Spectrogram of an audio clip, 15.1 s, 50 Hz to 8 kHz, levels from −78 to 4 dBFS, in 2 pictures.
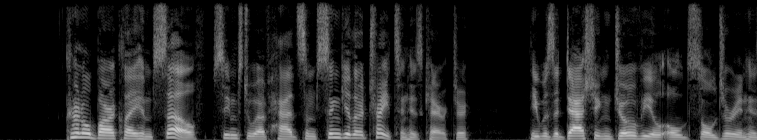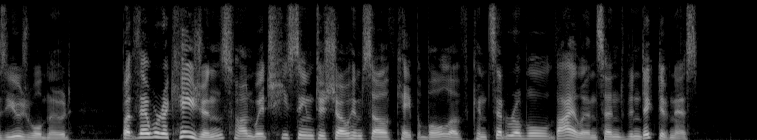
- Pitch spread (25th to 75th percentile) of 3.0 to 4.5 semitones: No, wide, 5.6 semitones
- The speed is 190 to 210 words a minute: No, average, 160 wpm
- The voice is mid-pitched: Yes, medium, 145 Hz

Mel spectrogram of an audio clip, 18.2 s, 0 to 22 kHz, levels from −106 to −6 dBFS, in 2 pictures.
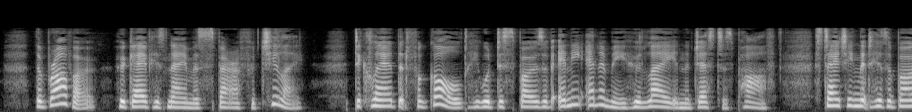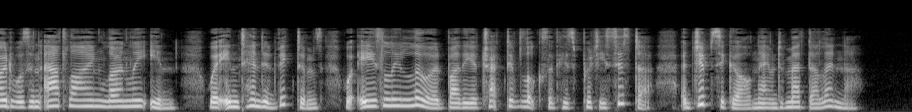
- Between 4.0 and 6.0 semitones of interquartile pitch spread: Yes, average, 4.7 semitones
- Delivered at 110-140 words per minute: No, average, 170 wpm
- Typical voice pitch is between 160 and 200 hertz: Yes, high, 190 Hz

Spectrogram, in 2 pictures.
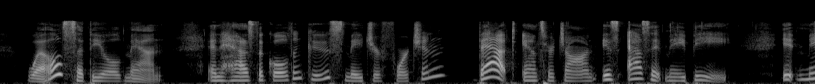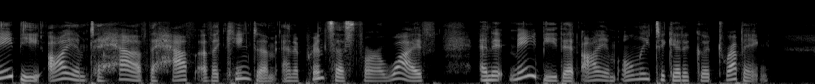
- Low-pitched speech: No, high, 190 Hz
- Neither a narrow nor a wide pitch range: No, wide, 6.7 semitones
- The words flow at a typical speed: Yes, average, 190 wpm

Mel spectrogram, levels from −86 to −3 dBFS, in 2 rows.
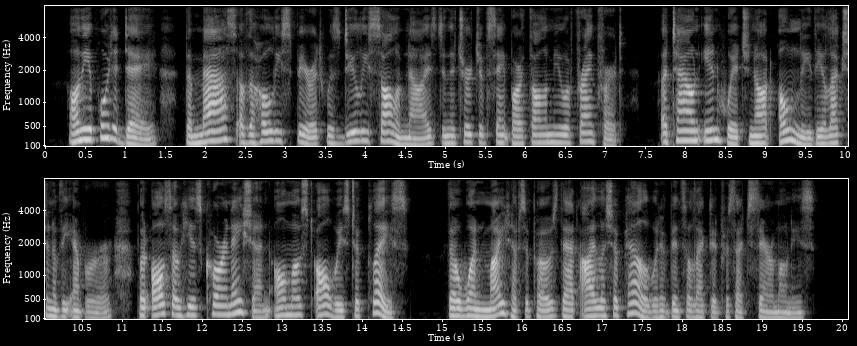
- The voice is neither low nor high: Yes, medium, 155 Hz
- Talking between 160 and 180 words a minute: Yes, average, 165 wpm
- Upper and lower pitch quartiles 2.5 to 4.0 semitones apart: No, average, 5.3 semitones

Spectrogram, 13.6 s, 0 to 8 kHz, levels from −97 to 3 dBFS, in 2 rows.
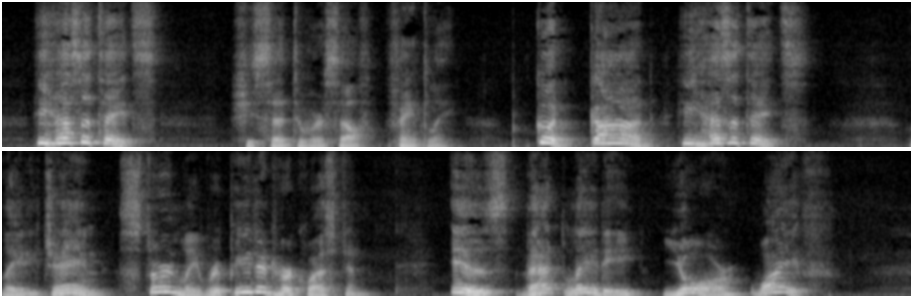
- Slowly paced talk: Yes, slow, 95 wpm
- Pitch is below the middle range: No, high, 190 Hz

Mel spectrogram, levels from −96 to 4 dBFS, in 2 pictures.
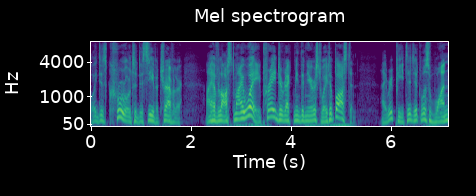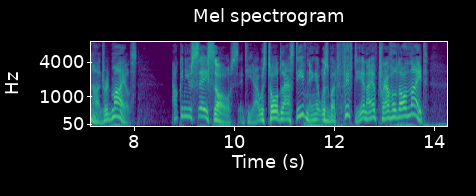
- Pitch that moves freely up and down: Yes, wide, 8.1 semitones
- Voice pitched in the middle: Yes, medium, 150 Hz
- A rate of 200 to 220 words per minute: Yes, fast, 205 wpm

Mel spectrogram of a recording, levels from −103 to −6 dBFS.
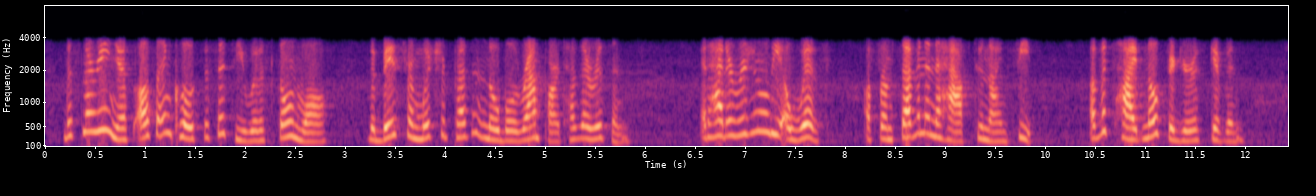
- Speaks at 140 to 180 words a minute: No, average, 195 wpm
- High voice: Yes, very high, 255 Hz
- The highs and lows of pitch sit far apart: Yes, wide, 5.7 semitones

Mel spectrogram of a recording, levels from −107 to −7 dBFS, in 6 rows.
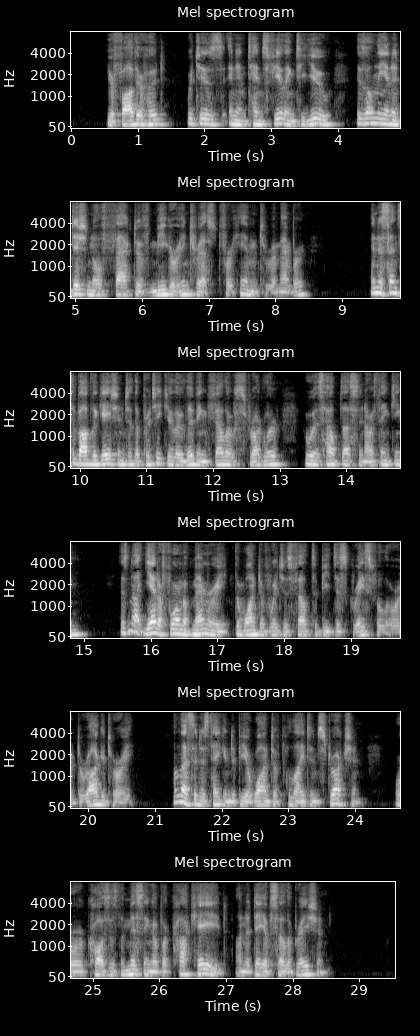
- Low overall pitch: Yes, low, 120 Hz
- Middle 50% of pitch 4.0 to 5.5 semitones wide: No, average, 3.5 semitones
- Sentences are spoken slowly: No, average, 160 wpm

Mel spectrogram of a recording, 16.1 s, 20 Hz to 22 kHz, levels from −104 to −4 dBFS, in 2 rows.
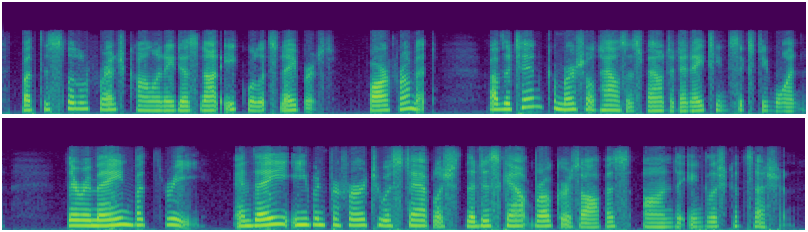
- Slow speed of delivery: No, average, 145 wpm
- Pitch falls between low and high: Yes, medium, 180 Hz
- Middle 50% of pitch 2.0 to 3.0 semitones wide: No, average, 4.3 semitones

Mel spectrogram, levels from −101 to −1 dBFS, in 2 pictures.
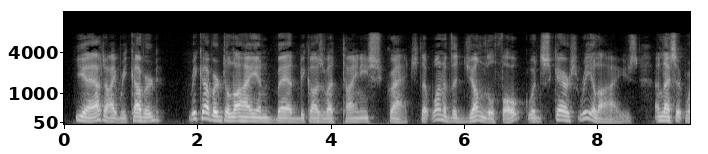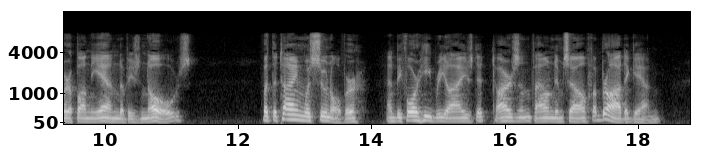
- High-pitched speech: No, low, 110 Hz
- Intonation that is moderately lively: Yes, average, 3.9 semitones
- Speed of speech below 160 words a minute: Yes, average, 145 wpm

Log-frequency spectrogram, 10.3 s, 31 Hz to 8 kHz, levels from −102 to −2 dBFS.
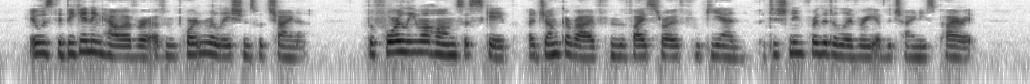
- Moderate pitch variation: Yes, average, 3.2 semitones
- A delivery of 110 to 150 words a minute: No, average, 170 wpm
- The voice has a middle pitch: No, high, 200 Hz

